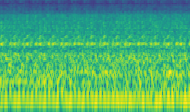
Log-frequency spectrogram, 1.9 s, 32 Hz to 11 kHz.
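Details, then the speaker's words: Sonalika 734 DI tractor after new clutch plate, pressure plate and greased clutch bearing: steady, even diesel idle, and gears engage with the clutch pressed without grinding or clunk. Clutch problem fixed. "हमारा गैर अच्छे से ग जा रहा है ये आप देख सकते हैं गियर लगाने में कोई आवाज नहीं है"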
